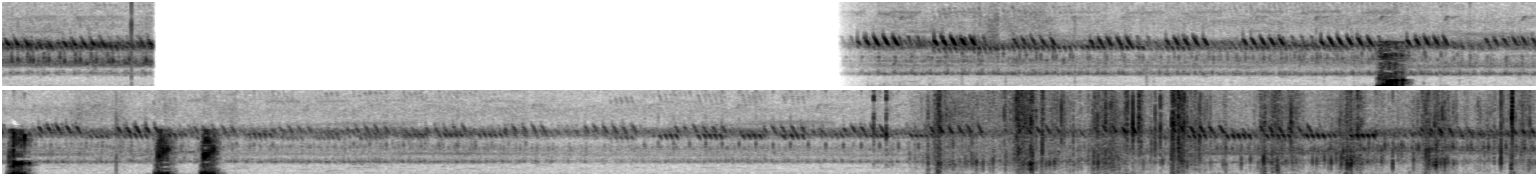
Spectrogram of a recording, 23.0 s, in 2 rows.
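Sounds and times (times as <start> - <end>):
night insects chirping: 0.0 - 1.2, 6.3 - 23.0
cartoon pig snorts: 10.3 - 10.6, 11.6 - 11.8, 12.6 - 13.2
footsteps: 18.4 - 23.0.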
